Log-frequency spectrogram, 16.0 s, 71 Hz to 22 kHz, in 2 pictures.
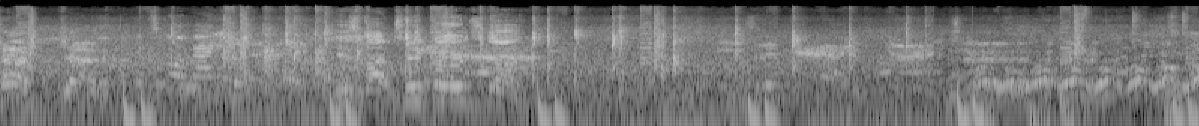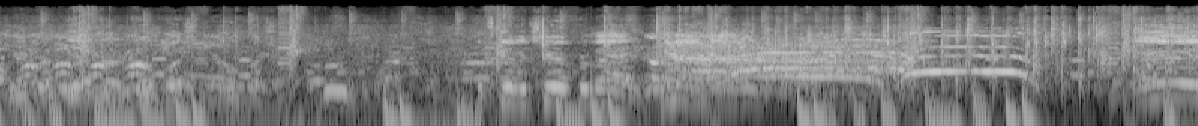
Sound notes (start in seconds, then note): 6.7 cheering; 12.3 cheering and applauding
